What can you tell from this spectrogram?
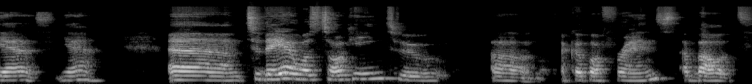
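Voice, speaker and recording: Very slow in pace, the speech comes in a Brazilian Portuguese accent with ordinary pitch variation. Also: woman, medium pitch for a woman. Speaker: guest. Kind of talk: casual chat. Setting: live-stream video call. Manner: halting.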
